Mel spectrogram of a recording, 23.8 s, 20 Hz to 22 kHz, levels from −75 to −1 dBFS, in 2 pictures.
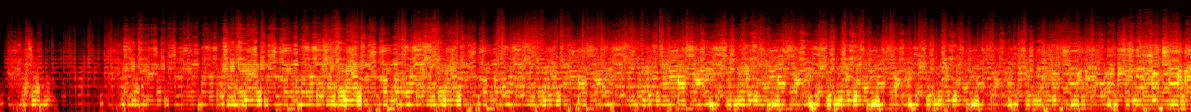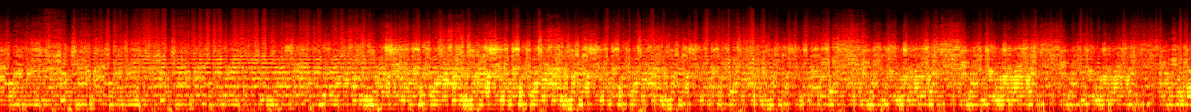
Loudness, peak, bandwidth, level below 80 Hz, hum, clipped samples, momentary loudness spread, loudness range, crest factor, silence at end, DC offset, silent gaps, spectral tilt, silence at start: -17 LUFS; -2 dBFS; 16.5 kHz; -46 dBFS; none; under 0.1%; 7 LU; 6 LU; 16 dB; 0 s; under 0.1%; none; -3.5 dB/octave; 0 s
